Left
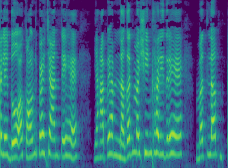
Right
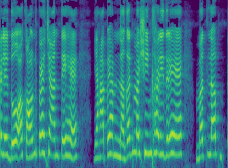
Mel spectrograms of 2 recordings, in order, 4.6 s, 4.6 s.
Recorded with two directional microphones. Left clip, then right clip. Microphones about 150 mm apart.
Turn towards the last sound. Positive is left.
turn(degrees=-30)  # may be behind; listen again after turning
